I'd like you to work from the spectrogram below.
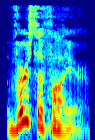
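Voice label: "versifier", British English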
